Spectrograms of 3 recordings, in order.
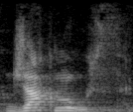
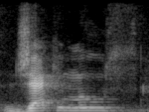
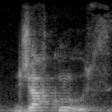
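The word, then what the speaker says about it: Jacquemus: right okay listen to me come closer it's pronounced Jack moose not jackyes Jackie moose Jack moose it's a French brand put some respect on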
